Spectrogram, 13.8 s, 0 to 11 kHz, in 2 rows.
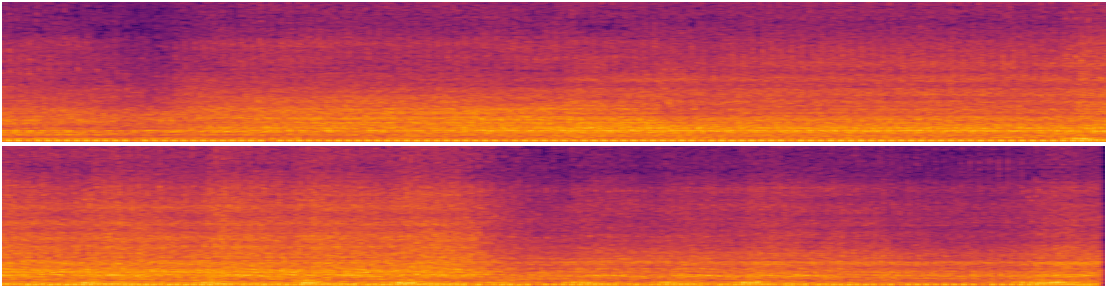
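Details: Alfa moped engine revving up, a rattling knock starts from about 4000 rpm, with strong vibration in person; cause not found.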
